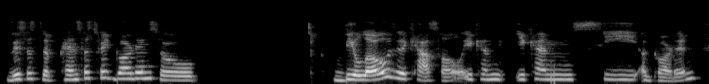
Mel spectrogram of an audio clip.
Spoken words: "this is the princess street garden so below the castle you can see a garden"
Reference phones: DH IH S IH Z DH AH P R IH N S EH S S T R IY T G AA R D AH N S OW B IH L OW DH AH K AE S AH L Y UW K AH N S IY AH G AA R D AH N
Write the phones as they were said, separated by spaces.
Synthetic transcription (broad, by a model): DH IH S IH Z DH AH P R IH N S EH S S T R IY T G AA R D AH N S OW B IH L OW DH AH K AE S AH N Y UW K AH N S IY AH G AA R D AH N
